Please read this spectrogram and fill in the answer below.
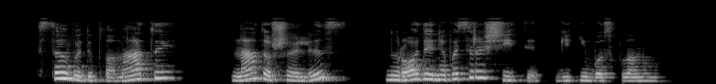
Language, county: Lithuanian, Kaunas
